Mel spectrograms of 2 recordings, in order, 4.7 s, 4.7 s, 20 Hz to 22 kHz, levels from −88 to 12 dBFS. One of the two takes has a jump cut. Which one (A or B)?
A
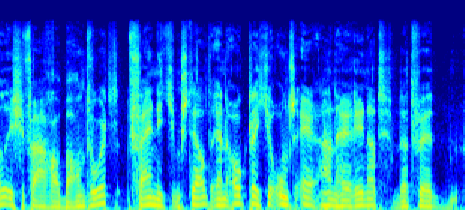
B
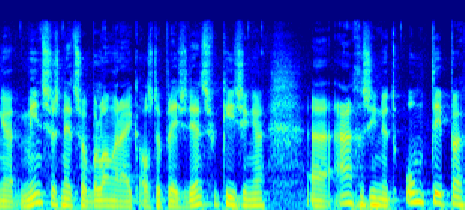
B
